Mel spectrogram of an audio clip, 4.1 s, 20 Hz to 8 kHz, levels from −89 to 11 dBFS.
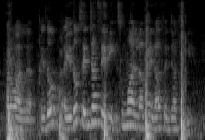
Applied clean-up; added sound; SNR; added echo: none; Walk, footsteps; -3 dB; reverberation time 0.3 s.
